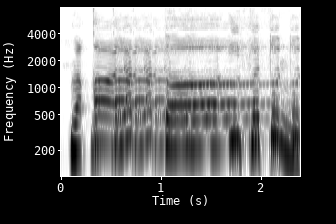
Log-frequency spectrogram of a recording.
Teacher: تا اور تا دونوں متحد المخرج ہیں، یہاں بھی ادغام متجانسین کیا جائے گا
